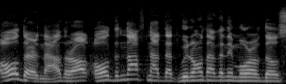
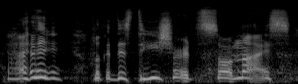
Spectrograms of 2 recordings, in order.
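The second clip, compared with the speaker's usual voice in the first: higher, gushing daughter voice; excited daughter; 5 semitones higher, 4 dB quieter than usual. Retold or imitated. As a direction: squeal over the shirt like a thrilled teen. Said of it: "She's like".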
